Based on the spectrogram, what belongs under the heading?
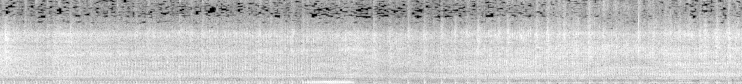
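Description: Enduro dirt bike engine running at low revs, with one short rev that rises and falls about three seconds in.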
